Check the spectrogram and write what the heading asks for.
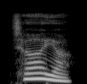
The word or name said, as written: ಛಾಯ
